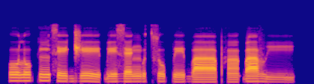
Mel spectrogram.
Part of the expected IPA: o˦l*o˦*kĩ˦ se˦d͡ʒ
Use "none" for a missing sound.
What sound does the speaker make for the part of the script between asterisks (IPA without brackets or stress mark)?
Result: o˦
